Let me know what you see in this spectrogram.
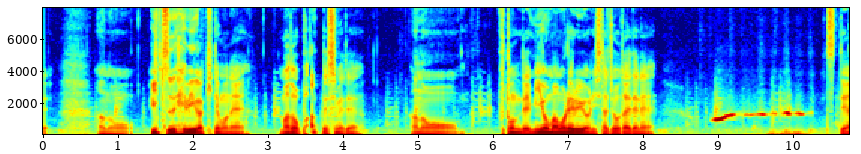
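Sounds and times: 
speech: 0.0s - 4.3s, 4.9s - 8.2s, 10.4s - 10.7s
human whistling to call a snake: 8.8s - 10.3s.

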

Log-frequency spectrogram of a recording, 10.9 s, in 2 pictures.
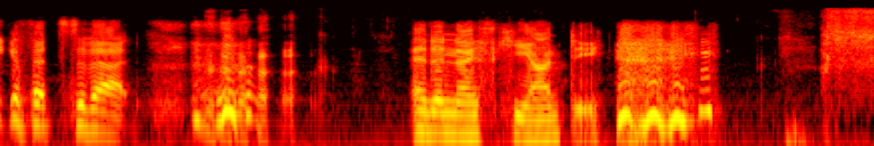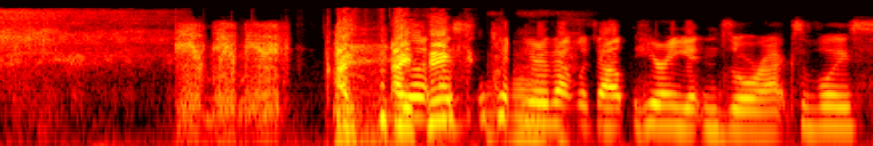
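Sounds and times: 
speech: 0.0s - 1.9s, 2.6s - 4.6s, 6.6s - 10.9s
laughter: 1.1s - 1.8s, 3.9s - 4.5s, 7.6s - 9.1s
person hissing like a snake with the tongue: 5.2s - 6.9s.

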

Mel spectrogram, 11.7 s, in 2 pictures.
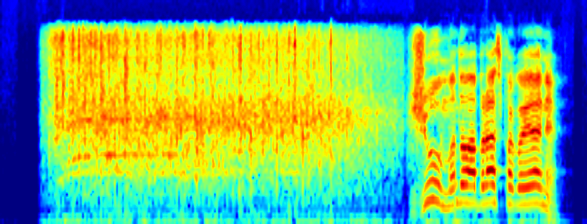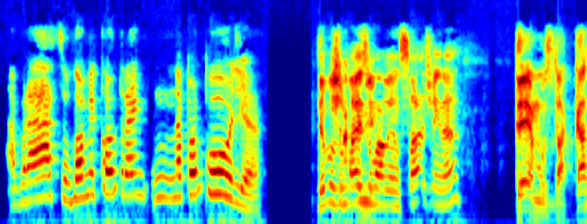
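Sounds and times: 
audience applause: 0.4s - 4.3s
speech: 4.1s - 11.7s.

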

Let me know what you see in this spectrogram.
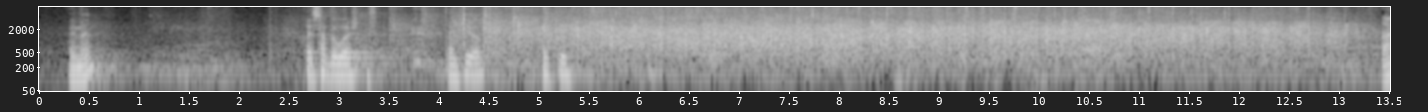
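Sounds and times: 
speech: 0.3s - 0.8s, 2.7s - 5.5s
audience applause: 3.8s - 13.4s.

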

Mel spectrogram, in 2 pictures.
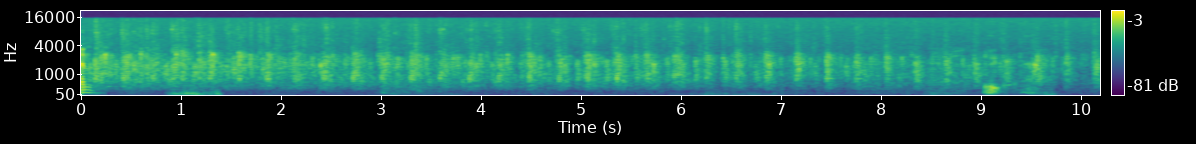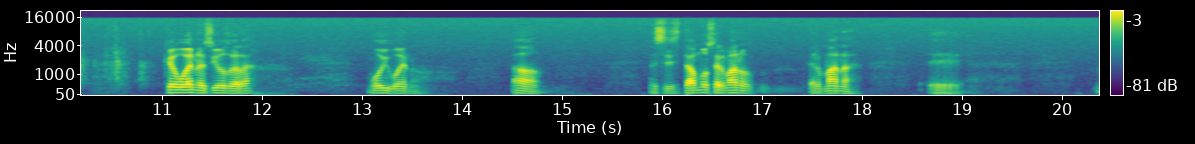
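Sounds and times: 
speech: 0.0s - 0.3s, 9.0s - 9.4s, 11.0s - 12.0s, 13.1s - 13.7s, 14.5s - 14.9s, 15.9s - 18.0s, 18.6s - 19.1s
audience applause: 0.0s - 10.9s.

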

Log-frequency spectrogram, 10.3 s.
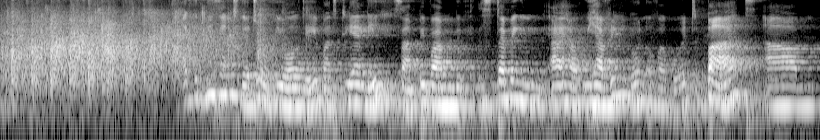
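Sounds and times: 
audience applause: 0.0s - 3.3s
speech: 2.4s - 10.2s.

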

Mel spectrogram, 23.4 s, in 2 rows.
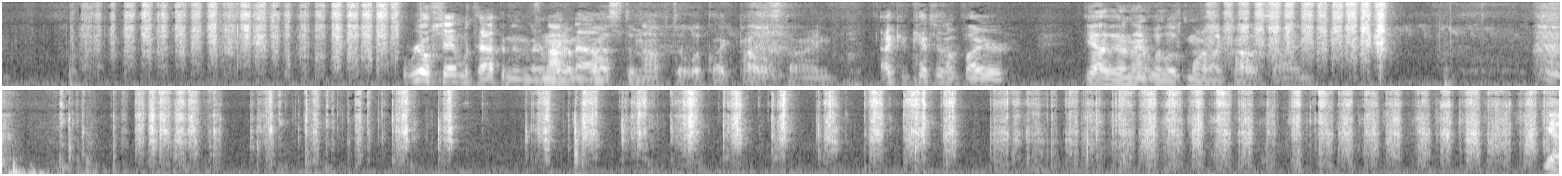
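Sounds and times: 
sandpaper rubbed over wood: 0.5s - 3.1s, 8.9s - 10.5s, 12.6s - 23.3s
speech: 3.0s - 10.0s.

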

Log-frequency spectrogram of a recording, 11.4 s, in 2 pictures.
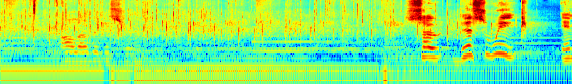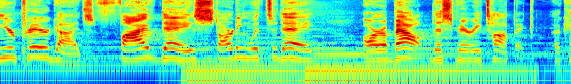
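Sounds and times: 
audience clapping hands: 0.0s - 5.4s
speech: 0.6s - 1.6s, 4.1s - 11.4s.

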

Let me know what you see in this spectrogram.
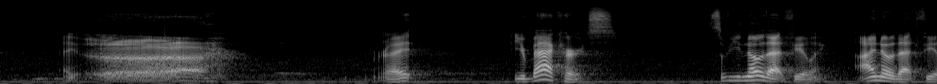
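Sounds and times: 
groan of someone getting up from a chair: 0.8s - 2.5s
speech: 5.2s - 6.2s, 7.1s - 9.3s.

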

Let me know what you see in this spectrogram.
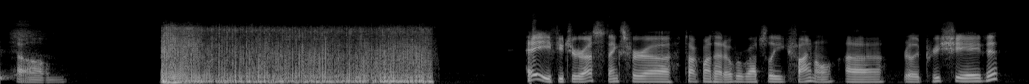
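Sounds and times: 
speech: 0.1s - 0.8s, 5.3s - 10.1s
loud fart: 1.6s - 4.5s.

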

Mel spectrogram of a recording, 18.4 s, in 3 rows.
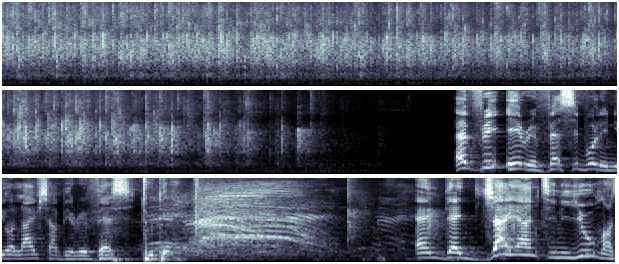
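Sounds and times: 
audience clapping: 0.0s - 9.6s, 13.8s - 17.6s
speech: 10.7s - 14.3s, 16.4s - 18.4s.

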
